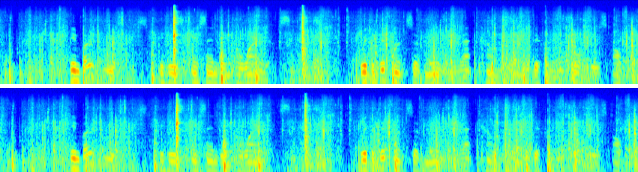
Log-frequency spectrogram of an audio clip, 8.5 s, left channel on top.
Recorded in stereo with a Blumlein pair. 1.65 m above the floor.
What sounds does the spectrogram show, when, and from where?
0.9 s a man speaking: 10° left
